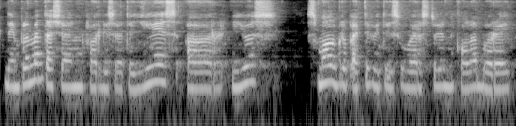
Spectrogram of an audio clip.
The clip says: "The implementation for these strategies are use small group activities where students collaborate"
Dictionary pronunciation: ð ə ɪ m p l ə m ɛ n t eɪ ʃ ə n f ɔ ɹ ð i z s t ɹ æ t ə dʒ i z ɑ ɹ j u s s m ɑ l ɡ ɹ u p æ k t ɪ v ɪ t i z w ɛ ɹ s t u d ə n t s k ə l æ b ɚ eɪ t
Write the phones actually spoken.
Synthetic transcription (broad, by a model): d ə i m p l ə m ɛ n t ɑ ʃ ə n f ɔ ɹ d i s t ɹ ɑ t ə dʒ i s ɑ ɹ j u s s m ɑ l ɡ ɹ u p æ k t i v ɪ t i s w ɛ ɹ s t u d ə n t k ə l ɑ b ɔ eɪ t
